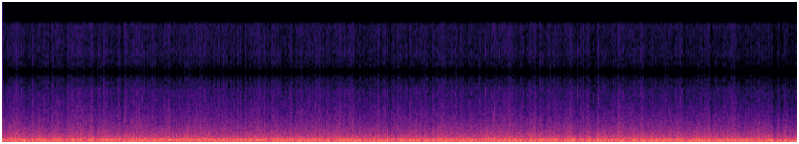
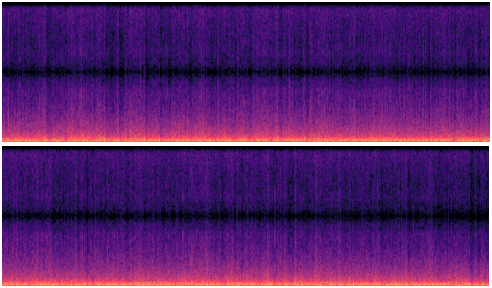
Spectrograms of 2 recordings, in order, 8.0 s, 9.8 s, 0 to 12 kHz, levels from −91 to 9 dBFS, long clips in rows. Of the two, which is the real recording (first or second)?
second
